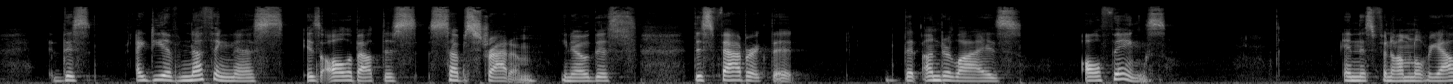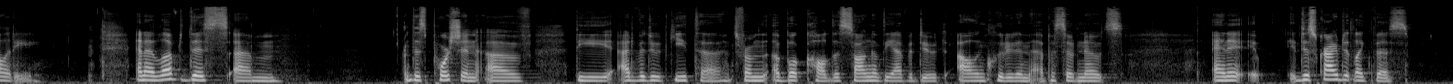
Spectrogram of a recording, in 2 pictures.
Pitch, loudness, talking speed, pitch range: 170 Hz, -23 LUFS, 120 wpm, 155-185 Hz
